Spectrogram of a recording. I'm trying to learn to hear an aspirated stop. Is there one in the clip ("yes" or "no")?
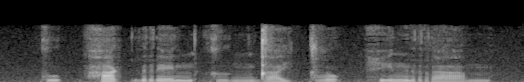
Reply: no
